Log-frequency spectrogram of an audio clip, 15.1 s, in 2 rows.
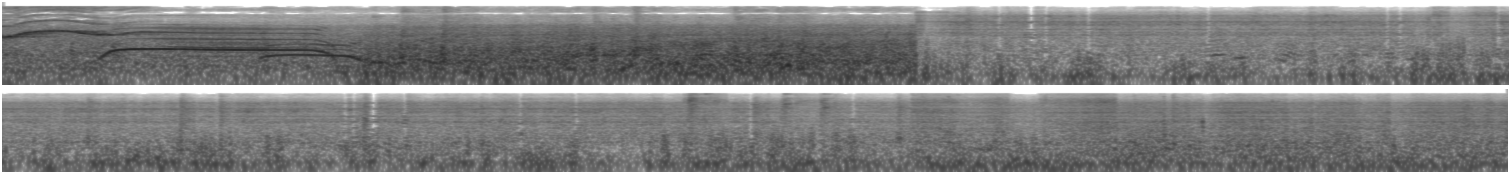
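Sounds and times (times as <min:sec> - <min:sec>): low rumble of train in motion: 0:00.0 - 0:15.0
wind on microphone: 0:01.7 - 0:15.0.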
